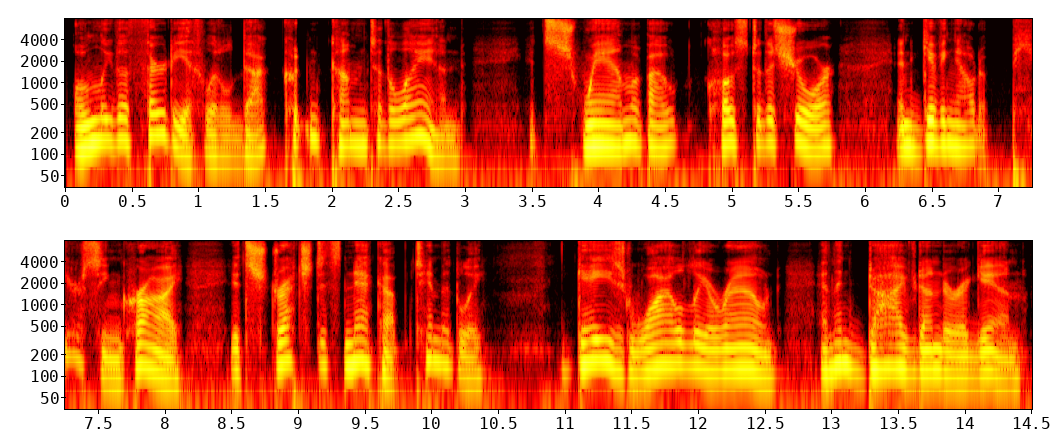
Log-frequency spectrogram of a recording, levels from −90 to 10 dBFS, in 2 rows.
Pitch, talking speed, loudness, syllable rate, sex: 125 Hz, 155 wpm, -20 LUFS, 4.4 syllables/s, male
